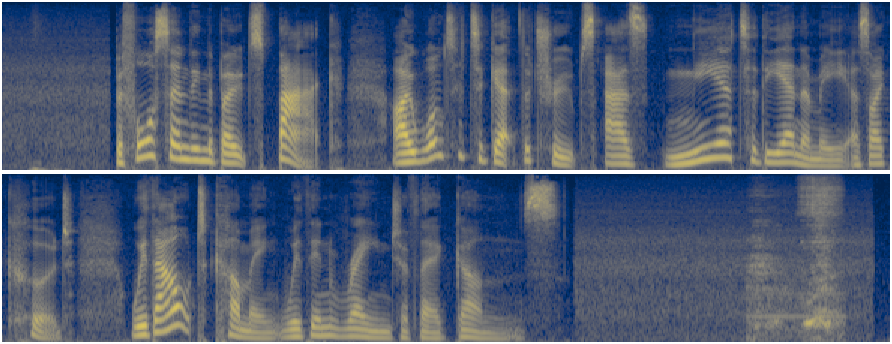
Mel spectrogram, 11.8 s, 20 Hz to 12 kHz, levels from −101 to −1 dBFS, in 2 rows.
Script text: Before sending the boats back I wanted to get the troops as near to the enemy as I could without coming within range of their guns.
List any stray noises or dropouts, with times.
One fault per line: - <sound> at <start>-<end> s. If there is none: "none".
- whoosh at 0.2-0.5 s
- sniff at 10.9-11.6 s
